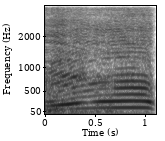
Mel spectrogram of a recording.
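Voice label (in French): "boeuf", French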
